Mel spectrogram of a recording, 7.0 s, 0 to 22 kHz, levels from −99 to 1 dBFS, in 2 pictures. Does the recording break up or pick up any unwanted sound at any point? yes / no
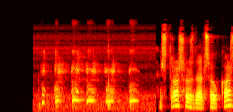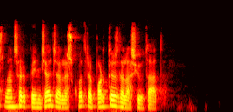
yes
